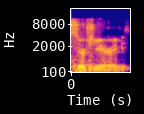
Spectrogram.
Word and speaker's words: certiorari: You were close, certiorari, yeah. There's a urge to always add the extra syllable that's not there for some reason.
